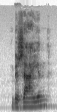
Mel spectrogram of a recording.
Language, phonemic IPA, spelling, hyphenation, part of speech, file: Dutch, /bəˈzaːi̯ə(n)/, bezaaien, be‧zaai‧en, verb, Nl-bezaaien.ogg
- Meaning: to sow onto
